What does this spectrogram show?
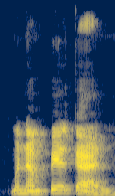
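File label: "menampilkan", Malay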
